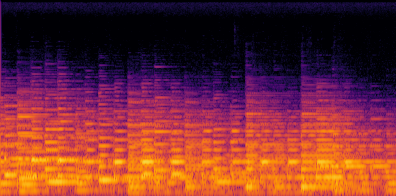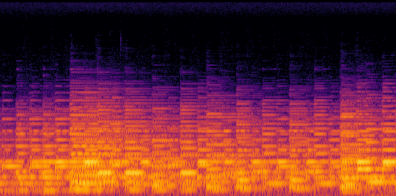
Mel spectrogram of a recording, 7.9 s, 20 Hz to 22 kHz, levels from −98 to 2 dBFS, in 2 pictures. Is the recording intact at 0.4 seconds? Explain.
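Yes, the music is intact at 0.4 s, with no fault audible at that moment.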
